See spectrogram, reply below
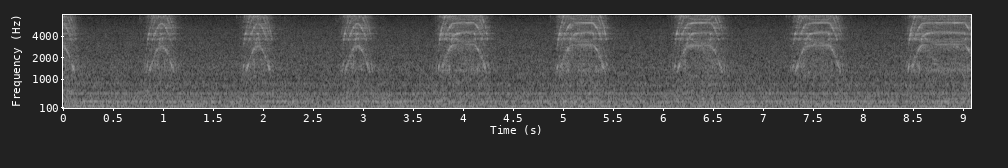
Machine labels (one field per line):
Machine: slide rail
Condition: normal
